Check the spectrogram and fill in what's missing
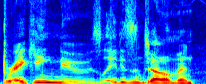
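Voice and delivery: hushed mock newsflash; mock news announcer. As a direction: announce a joke headline softly, dropping away. Repeats mock news flash, much softer.

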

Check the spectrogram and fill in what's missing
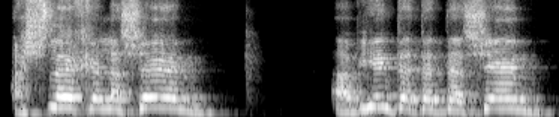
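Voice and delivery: high, slow, loud exhortation; a slow preacher's shout of trust; preaching shout. Real, not acted. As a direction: cry it out to the whole congregation. Preacher exhorting full force.

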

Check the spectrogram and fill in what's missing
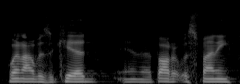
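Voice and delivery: ordinary talk, nothing marked

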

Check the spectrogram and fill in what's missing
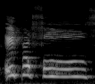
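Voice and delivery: high sing-out of a prank; spring the joke on them; teasing prank reveal. Retold or imitated. Doctor to the new mother, teasing prank reveal.

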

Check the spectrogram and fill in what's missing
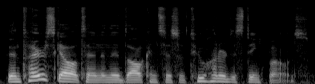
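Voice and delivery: ordinary talk, nothing marked

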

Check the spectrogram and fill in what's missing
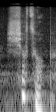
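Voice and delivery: a low, unvoiced hushed shut up; hushed rebuke. God hushing the accuser, whispered rebuke. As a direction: silence the accuser with a hiss. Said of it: "God says".

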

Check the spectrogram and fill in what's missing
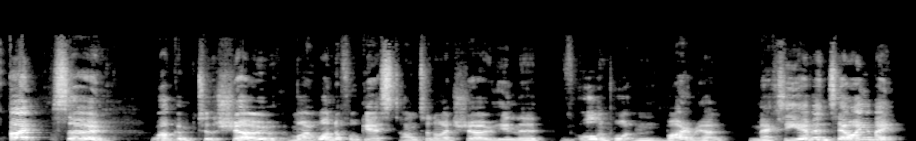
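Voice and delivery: loud, high announcer welcome for the guest; podcast host intro. Acted. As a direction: hype up the guest like a show host.

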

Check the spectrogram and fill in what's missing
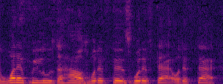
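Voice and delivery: mock fretting over every risk; worried mom. Mom worrying to dad about losing the house, mock anxious. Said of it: "She was like".

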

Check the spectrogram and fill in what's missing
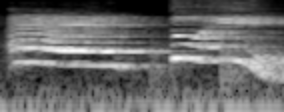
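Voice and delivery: loud high call. Acted. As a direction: shout to the dragon. (chamamento alto)

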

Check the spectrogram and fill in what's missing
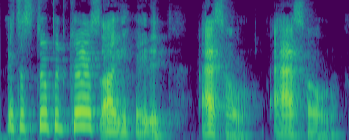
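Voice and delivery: put-on high, loud child's complaint; exasperated young Joy. A narrator's reading. Girl rants about a stupid curse, high and exasperated. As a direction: complain loudly in a kid's voice.

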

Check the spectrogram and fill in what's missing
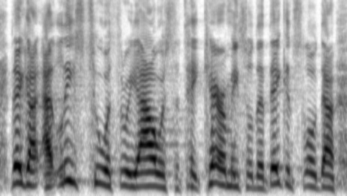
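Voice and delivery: ordinary delivery

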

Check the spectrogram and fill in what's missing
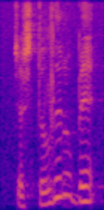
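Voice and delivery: soft deliberate mother's reply; quiet knowing mom. Retold or imitated. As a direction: let the lesson land softly.

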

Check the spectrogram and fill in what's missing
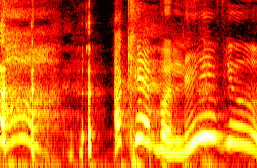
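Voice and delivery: high, drawn-out mock reproach; imitated girlfriend outrage. Girlfriend reproaching him after the podcast, mock outrage. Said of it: "she was getting on me".

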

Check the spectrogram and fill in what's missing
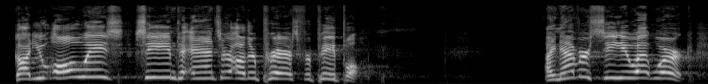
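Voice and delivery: high, loud accusing whine; complaining prayer. Acted. A believer grumbling to God about prayers, high and whiny. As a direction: complain to God like a hurt child. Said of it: "Don't we do the same thing?".

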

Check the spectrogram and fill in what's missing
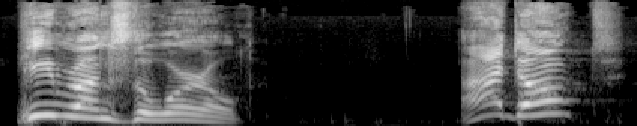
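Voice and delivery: loud, high preacher's shout; full-force preaching. Real, not acted. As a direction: shout each statement as a proclamation.

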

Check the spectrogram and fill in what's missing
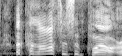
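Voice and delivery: put-on very high-pitched kid parroting; twin brother echo. Twin brother repeating the nickname, in high mock voice. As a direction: squeak out a hammed-up echo. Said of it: "then twin brother goes".

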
